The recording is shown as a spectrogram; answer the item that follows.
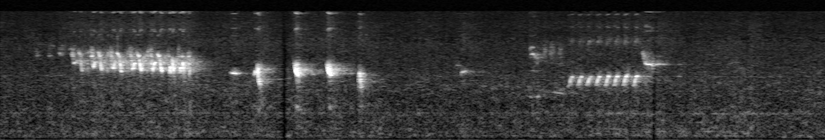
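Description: Small birds singing: a fast, high trill about a second in, a few short separate chirps, then a second, lower trill of even notes near the end.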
